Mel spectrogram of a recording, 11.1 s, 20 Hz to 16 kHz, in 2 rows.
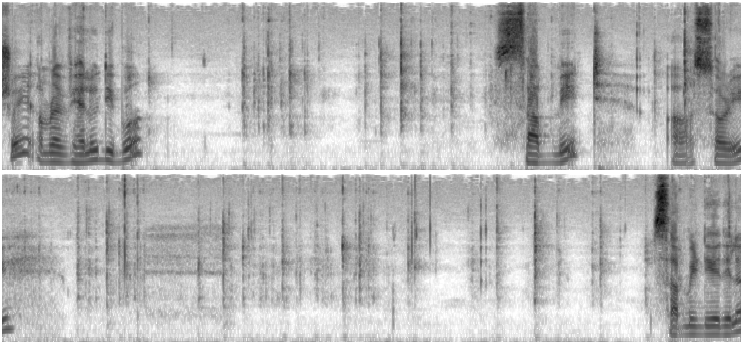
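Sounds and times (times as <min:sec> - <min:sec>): typing on computer keyboard: 0:01.0 - 0:10.6.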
